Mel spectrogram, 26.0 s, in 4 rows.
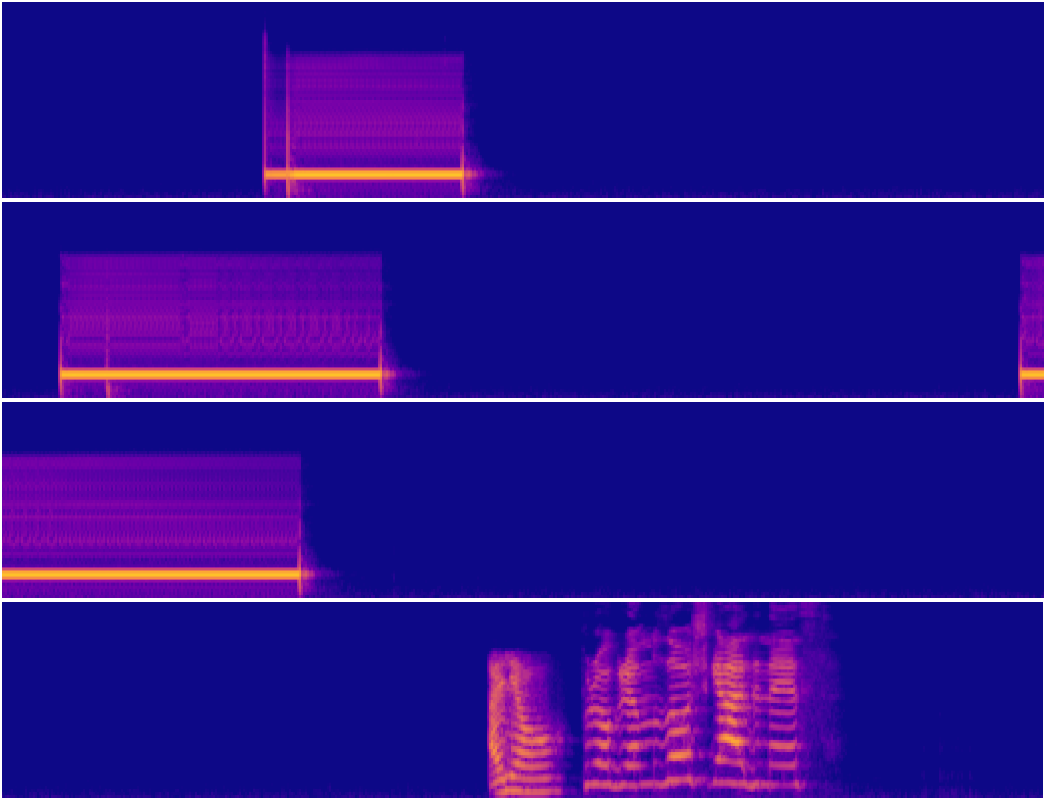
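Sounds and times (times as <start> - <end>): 
telephone ringing tone while placing a call: 1.6 - 3.0, 6.9 - 9.0, 12.9 - 15.0
speech: 22.6 - 24.7.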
